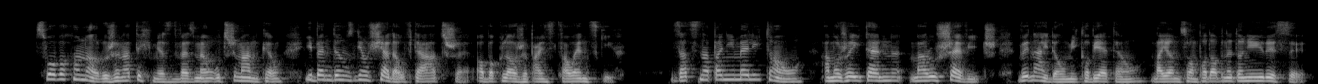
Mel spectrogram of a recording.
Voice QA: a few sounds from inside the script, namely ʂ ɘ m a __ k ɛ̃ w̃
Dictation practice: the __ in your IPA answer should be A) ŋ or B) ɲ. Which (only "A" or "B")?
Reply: A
